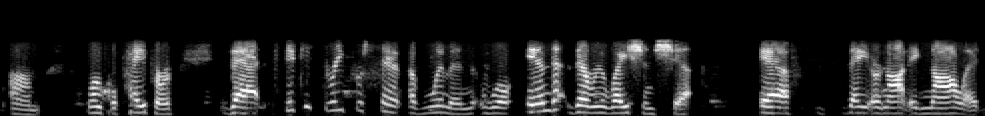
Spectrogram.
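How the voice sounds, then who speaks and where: A woman's voice: fairly low pitch, dry recording. A woman guest on a talk show, chatting casually and effusively, telling anecdotes. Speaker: guest, author on love and relationships. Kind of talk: casual chat, anecdotal storytelling. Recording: tinny phone line.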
